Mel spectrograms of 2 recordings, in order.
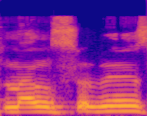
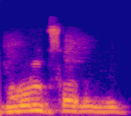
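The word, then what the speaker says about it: منصرف: মুফরাদ, মানসুবে, সহিহ। মানসুবে সহিহ, এটাই তো উচ্চারণ করতেছেন। আমি বারবার বলছি যে এটা উচ্চারণ মুনসারিফ, সহিহ, মুনসারিফ।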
